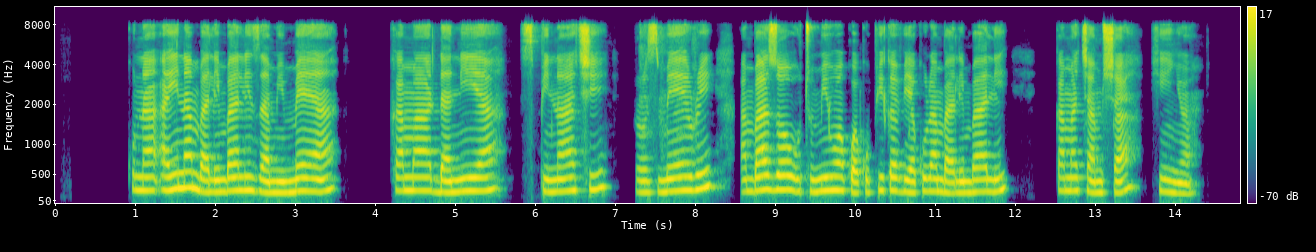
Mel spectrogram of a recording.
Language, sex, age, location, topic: Swahili, female, 25-35, Kisii, finance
